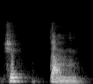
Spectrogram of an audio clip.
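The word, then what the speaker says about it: cittaṃ: Remember, in Pali and Sanskrit, when you see a doubled consonant, it's the same as Italian. Those of you who know Italian, it's important to pronounce it double. So chittam.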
